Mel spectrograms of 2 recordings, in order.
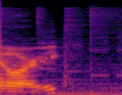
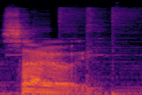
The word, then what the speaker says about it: Sayori: That girl is Sayori, as you pronounce that? Sayori. Is that how I pronounce it? Sayori.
